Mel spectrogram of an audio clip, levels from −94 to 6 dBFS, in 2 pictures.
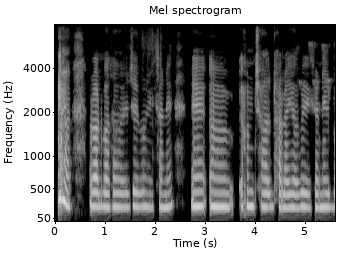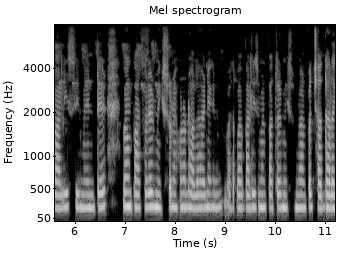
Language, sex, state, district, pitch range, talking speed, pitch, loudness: Bengali, female, West Bengal, Kolkata, 205-220 Hz, 175 wpm, 215 Hz, -19 LUFS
